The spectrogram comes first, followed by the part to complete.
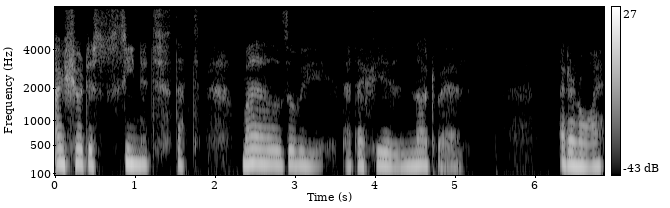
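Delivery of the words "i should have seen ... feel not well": Transylvanian vampire accent. Speaker slips into a voice mid-line; Transylvanian vampire accent. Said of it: "I had an accent there".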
